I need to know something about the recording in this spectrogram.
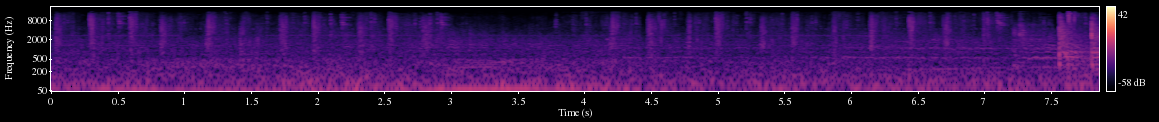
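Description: Heavy footsteps thud quickly on a hard floor.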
